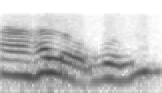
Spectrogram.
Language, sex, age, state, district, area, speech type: Bengali, female, 18-30, West Bengal, Howrah, urban, conversation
